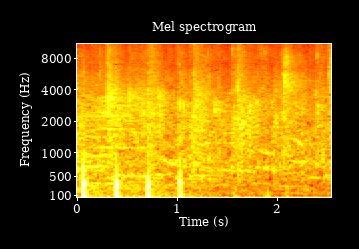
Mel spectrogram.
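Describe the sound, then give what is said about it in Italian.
A church audience applauding the name of the Lord: a few loud, evenly spaced claps stand out at first, then settle into a softer, scattered wash of clapping from the crowd. “Vogliamolo dare e applaudire il nome del Signore.”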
